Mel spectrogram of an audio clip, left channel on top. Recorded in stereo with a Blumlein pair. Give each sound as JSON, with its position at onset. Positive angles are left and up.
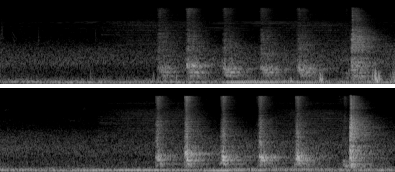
{"t": 0.0, "sound": "a machine running", "azimuth_deg": -30, "distance_m": 5.5}
{"t": 1.6, "sound": "a whoosh", "azimuth_deg": -45, "distance_m": 1.6}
